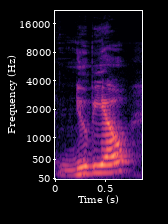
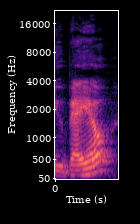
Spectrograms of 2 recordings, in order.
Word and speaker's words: Nubeo: Folks, when I do a video, unless the company specifically reaches out, like Nubeo, in the beginning, and other YouTubers too, will call the brand Nubio. It's actually Nubeo.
